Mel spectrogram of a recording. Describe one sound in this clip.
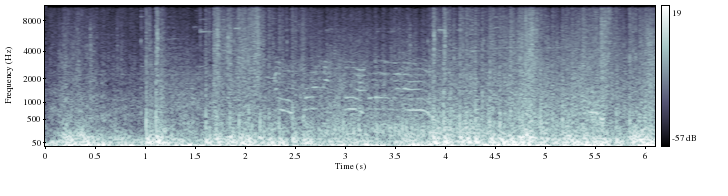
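A heavy gun fires rapid bursts.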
